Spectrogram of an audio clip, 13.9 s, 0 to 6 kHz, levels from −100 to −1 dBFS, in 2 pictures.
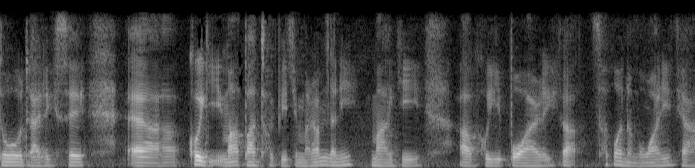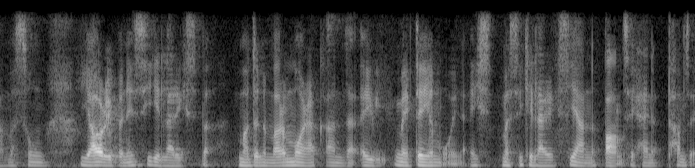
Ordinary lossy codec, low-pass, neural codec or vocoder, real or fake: AAC, 48 kbps; 5.4 kHz; codec, 16 kHz, 0.8 kbps, ZipCodec; fake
